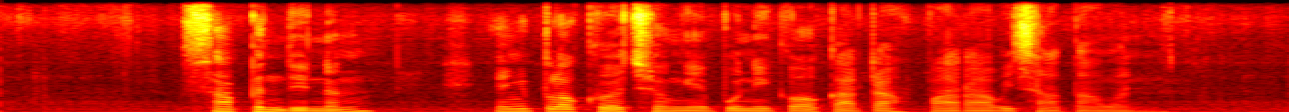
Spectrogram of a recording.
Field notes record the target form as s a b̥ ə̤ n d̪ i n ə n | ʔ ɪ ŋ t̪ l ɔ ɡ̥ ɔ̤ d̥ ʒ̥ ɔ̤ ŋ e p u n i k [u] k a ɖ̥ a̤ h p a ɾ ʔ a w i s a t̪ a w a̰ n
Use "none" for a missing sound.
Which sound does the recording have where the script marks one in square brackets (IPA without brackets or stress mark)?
ɔ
